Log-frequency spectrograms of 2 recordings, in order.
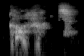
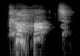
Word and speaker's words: Kohath: And Yehovah spoke to Moses and Aaron, saying, take a census of the sons of Kohat. Kahat, actually, is how you say it.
